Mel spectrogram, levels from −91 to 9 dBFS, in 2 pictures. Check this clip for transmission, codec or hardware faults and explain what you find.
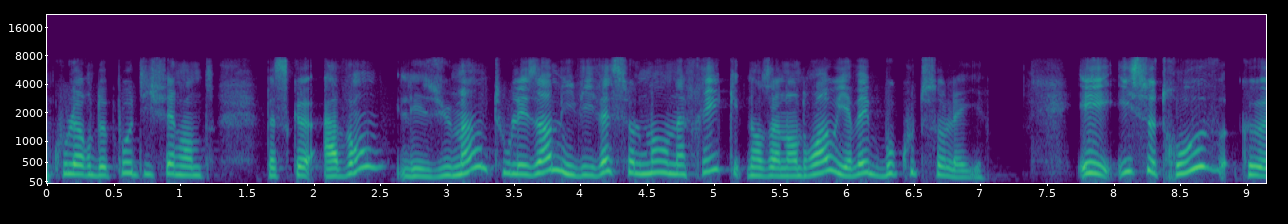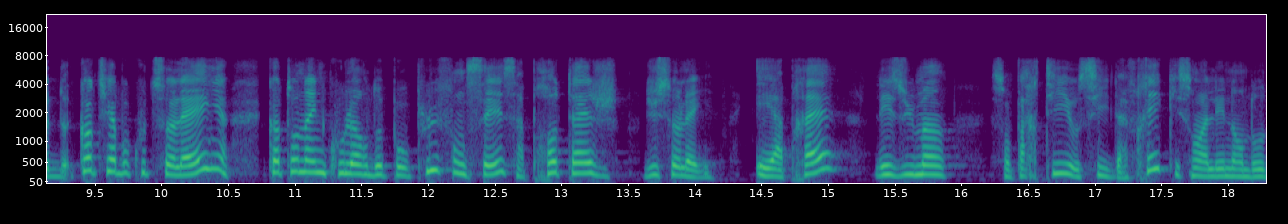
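No faults can be heard in this recording.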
